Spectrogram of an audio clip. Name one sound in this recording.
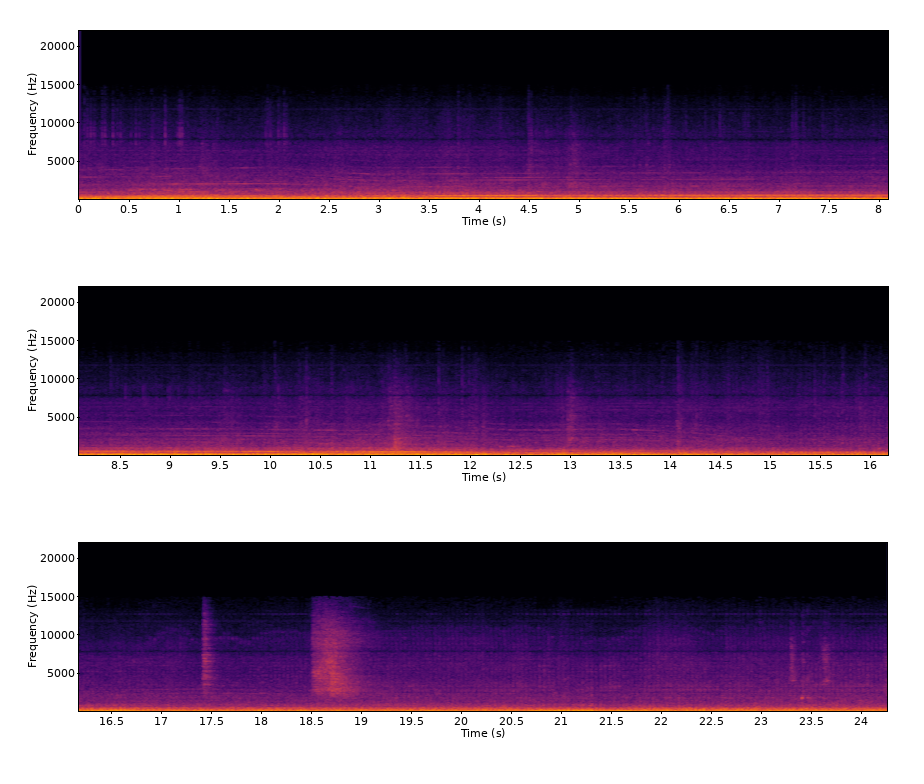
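Cars pass by close outside on the road.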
